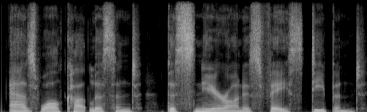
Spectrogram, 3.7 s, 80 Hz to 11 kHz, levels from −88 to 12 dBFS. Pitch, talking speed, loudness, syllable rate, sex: 125 Hz, 145 wpm, -23 LUFS, 4.4 syllables/s, female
